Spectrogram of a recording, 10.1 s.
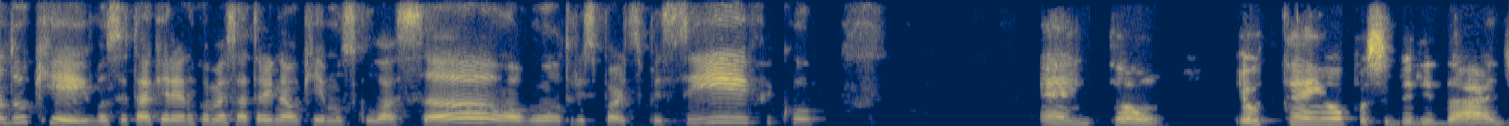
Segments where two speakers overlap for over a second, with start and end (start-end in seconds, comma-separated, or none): none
